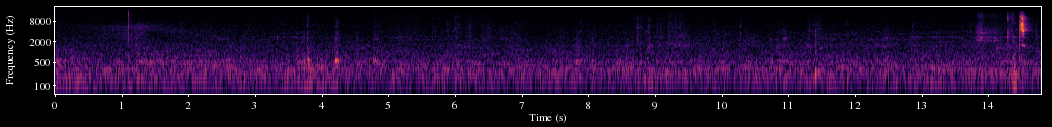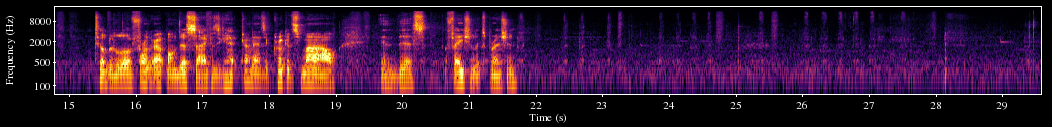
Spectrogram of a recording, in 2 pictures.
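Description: A felt pen squeaks and scratches softly on paper.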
